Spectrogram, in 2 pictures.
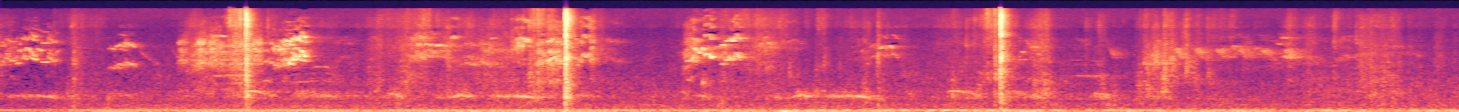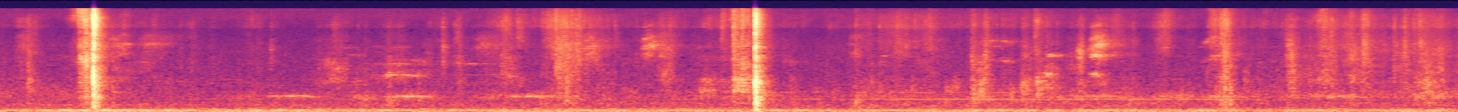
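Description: Leaves rustle and swish as a woman pulls at plants.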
